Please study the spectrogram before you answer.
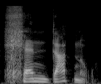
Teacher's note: Denn dieses Doppel-L wird als ausgesprochen. Also ein bisschen wie ein deutsches weiches CH, aber so, als hätte man einen Sprachfehler.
